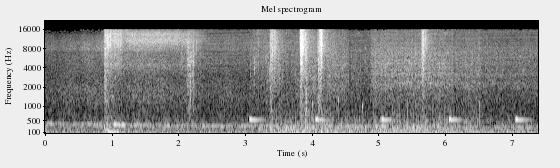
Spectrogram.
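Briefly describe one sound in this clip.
A tool hums and crackles as it digs into the ground.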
